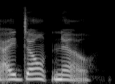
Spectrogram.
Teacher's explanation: In I don't know, the T is often silent. It sounds like I don't know.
